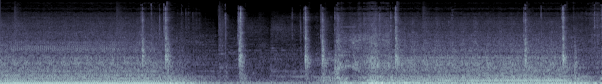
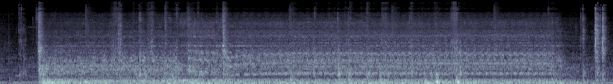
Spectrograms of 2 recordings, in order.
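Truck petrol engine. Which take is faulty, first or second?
second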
